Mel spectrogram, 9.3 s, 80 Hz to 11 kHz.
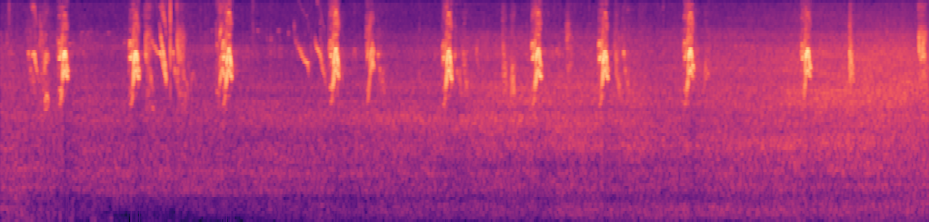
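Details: Sparrows welcoming a walker on 7 April 2020, among them one with an injured foot; single clipped chirps sound roughly once a second over a steady low rumble of traffic.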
